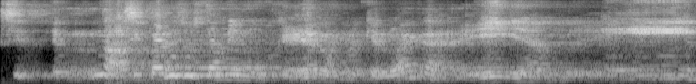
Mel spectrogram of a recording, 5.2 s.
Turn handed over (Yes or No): Yes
